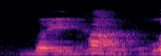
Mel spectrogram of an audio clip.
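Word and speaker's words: Lacock: You refer to Henry Fox Talbot's home as Laycock. This is not a French-derived name, but an old English one from Laycock, related to the English word lake. So this should be Laycock. Laycock, and like all English as opposed to American, proper nouns, the emphasis is not on the second syllable, so Fox Talbot lived at Laycock.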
